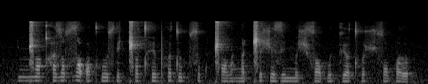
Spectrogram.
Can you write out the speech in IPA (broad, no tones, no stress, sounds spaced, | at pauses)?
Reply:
ŋ͡ǁ ɔ qʰ ɪ z u s zˤ ɤ ʔ o kʰ u s ɾʲ ɤ ǁ ɔ tʰ ɪ pʰ ɤ t u p s o p ǁ ɔ ðˤ ɪ ŋ ɪ ǁ ɪ ʃ ɪ z i ŋ ɤ ʃ s ɔ p u kʲ ɔ tʰ u ʃ sˤ u p ɤ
